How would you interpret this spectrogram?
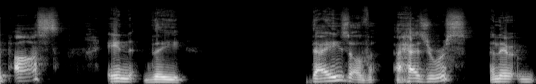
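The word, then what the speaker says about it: Ahasuerus: a hazaris and there there are multiple ways to pronounce his name some people call him aha a has ueris uh uh a hashurish uh there's a there's a hebrew way to pronounce it which i'm not even going to attempt but we're going to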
